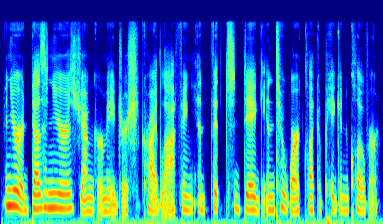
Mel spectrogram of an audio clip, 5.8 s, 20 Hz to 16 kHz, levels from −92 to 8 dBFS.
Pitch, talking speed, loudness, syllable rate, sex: 190 Hz, 220 wpm, -20 LUFS, 5.1 syllables/s, female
